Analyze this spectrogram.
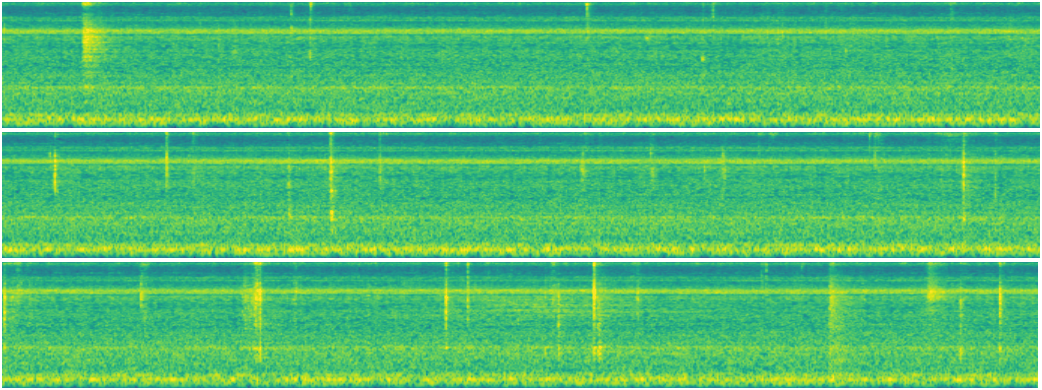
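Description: Steady droning hum of running kitchen machinery, with occasional light clicks of a spoon on a plastic plate.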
